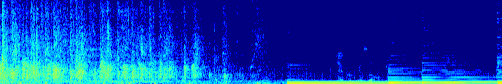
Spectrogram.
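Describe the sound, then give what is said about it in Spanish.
An audience applauds the Lord Jesus in a dense, steady wash of clapping for about three seconds, then it fades as loud sustained keyboard chords take over and hold to the end. “Aleluya, aplauda al Señor Jesús.”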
